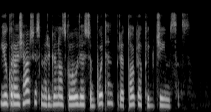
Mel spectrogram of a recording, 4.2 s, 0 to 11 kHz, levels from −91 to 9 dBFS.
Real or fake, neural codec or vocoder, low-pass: fake; codec, 16 kHz, 4 kbps, FreqCodec, larger model; 7.2 kHz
